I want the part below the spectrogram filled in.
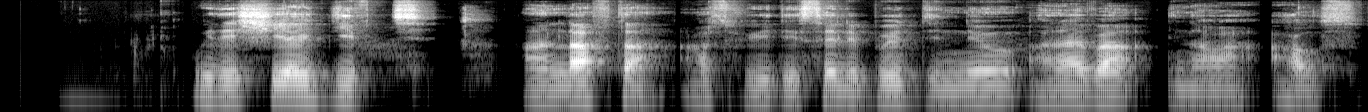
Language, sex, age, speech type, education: Nigerian Pidgin, male, 30-45, spontaneous, tertiary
